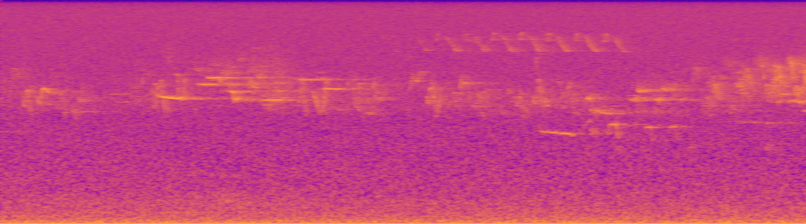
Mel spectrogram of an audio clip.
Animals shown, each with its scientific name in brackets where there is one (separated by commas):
Black-and-white Warbler (Mniotilta varia), Hermit Thrush (Catharus guttatus), Red-eyed Vireo (Vireo olivaceus), Ovenbird (Seiurus aurocapilla)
